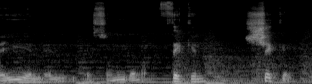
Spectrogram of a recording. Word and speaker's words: shekel: En hebreo, la palabra se escribe con una shin y se debiera pronunciar con esa sh, shekel. Pero en arameo, usualmente se cambia la shin por la taf, y por eso escuchamos no shekel, sino tekel, tekel o tekel.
